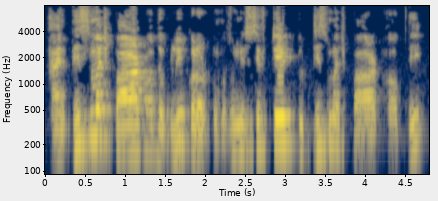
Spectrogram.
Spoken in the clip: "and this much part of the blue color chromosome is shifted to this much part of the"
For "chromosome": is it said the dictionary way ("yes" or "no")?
no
